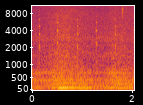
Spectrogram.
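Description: Ford Endeavour's diesel engine briefly revved while stationary, heard from inside the cabin: a low hum that swells about half a second in and eases off near the end.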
